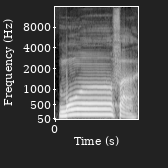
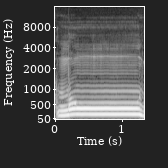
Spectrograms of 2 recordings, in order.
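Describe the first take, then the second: First: The nasal is hidden, with the lips moving toward f. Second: The nasal ends as a back ng sound. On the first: The speaker calls it right. "hati-hati dalam bacanya mufa" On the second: The speaker calls it wrong. "Jangan dibaca mung, jangan"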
